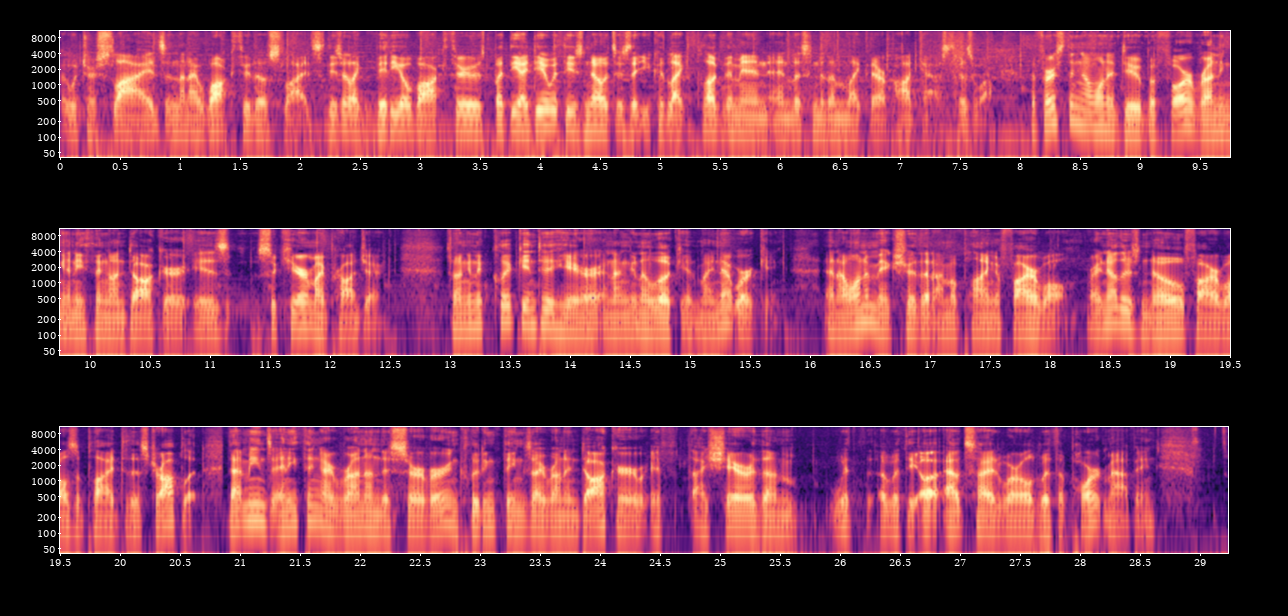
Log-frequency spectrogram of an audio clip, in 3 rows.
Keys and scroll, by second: 8.4 super+Tab.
